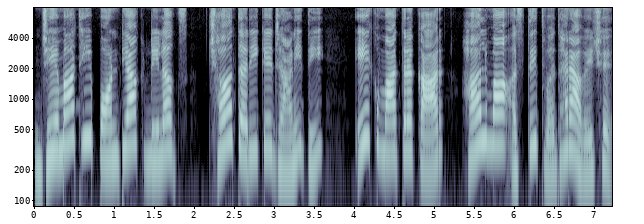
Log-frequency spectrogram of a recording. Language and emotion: Gujarati, neutral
